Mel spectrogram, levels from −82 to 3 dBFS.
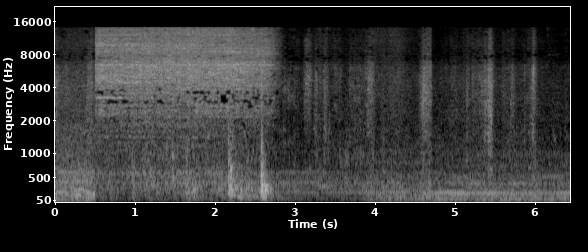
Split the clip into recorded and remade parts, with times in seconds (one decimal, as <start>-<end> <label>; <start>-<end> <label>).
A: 0.0-6.4 remade

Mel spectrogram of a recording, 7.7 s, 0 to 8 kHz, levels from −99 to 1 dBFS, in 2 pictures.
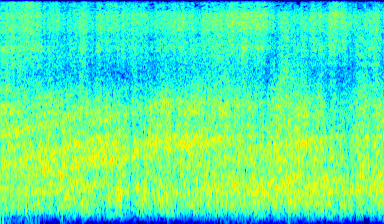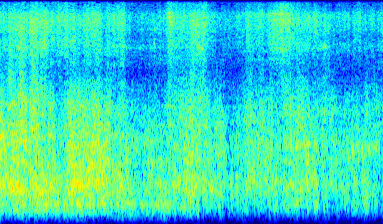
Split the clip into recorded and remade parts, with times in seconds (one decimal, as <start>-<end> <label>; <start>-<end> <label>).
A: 0.0-0.6 remade; 0.6-3.6 recorded; 3.6-4.2 remade; 4.2-6.7 recorded; 6.7-7.2 remade; 7.2-7.7 recorded

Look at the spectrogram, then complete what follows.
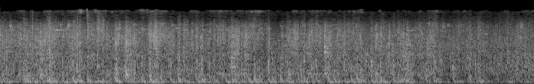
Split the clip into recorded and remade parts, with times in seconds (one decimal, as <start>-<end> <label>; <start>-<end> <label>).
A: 0.0-1.0 remade; 1.0-4.2 recorded; 4.2-5.3 remade

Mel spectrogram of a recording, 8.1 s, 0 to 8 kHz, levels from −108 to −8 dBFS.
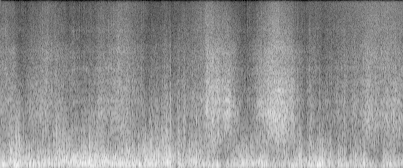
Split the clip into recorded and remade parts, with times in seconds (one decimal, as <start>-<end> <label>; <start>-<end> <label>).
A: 0.0-8.1 recorded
